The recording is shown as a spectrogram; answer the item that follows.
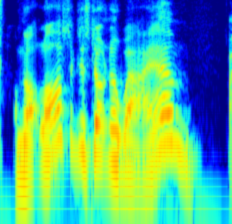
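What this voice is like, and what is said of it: Put-on Liverpool accent. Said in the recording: “his Liverpool accent ... He sounded like a Beatles lyric”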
